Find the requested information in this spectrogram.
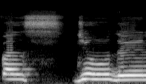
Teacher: وَمِنَ اللَّيْلِ فَاسْجُدْ سین پر سٹی کی آواز، جد دال ساکن آ گیا تو یہاں پہ قلقلہ کریں گے، یعنی دال کی آواز د یہ لوٹ کے آ رہی ہے۔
